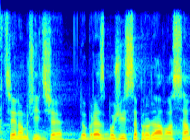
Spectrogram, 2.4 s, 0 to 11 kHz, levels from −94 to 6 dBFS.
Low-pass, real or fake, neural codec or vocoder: 9.9 kHz; real; none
